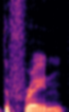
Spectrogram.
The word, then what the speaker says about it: Dufresne: der den Andy Dufresne, wie wird das ausgesprochen? – Dufresne.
